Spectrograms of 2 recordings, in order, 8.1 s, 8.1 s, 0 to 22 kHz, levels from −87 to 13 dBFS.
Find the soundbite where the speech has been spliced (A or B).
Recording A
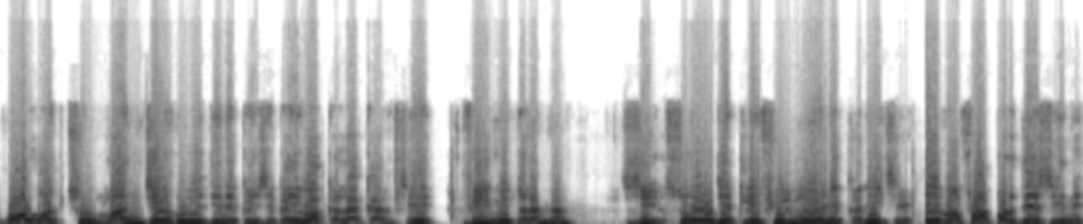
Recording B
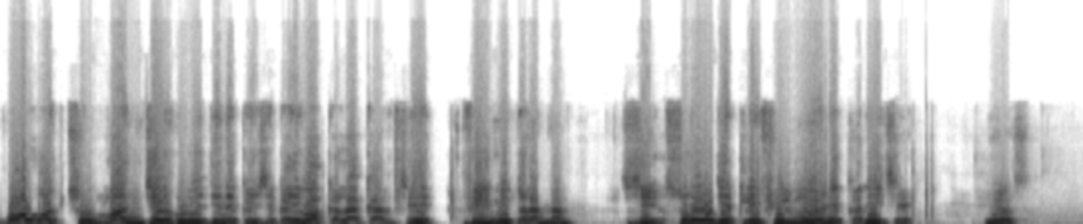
A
